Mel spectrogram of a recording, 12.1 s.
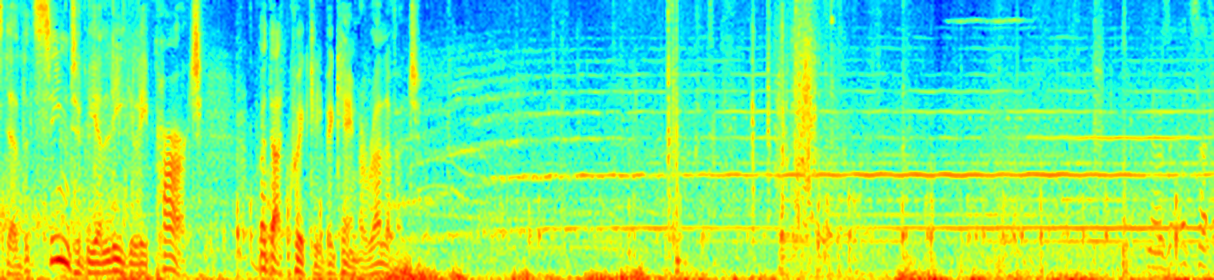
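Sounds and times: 
speech: 0.1s - 4.5s
low rumble: 3.3s - 11.8s
air raid siren wailing: 3.5s - 12.1s.

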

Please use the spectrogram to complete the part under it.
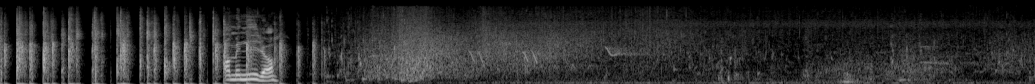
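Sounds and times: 
brisk hand clapping: 0.0s - 3.4s
speech: 2.3s - 2.9s.

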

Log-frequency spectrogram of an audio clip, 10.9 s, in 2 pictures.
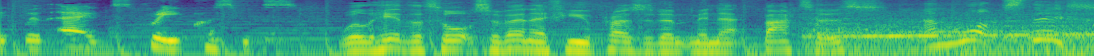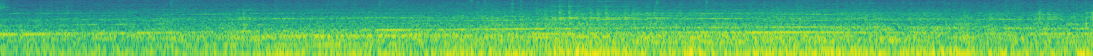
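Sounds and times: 
speech: 0.0s - 6.0s
tractor engine running: 4.0s - 10.9s.

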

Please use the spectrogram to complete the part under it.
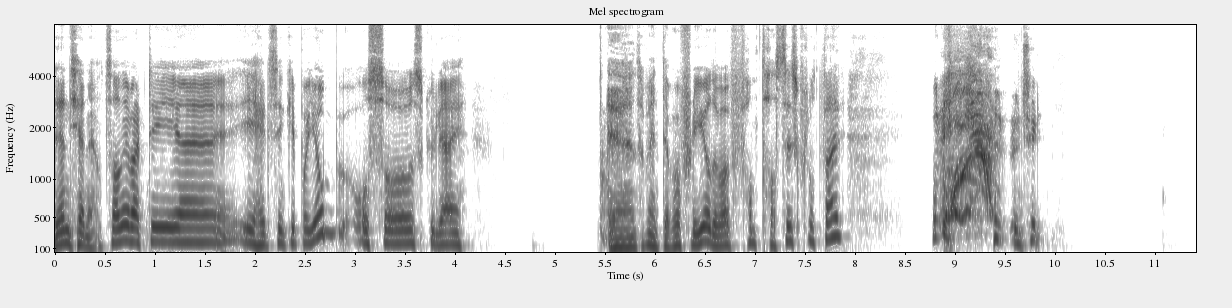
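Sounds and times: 
speech: 0.0s - 4.2s, 5.4s - 8.2s, 8.8s - 10.0s
harsh coughing: 8.8s - 9.9s.

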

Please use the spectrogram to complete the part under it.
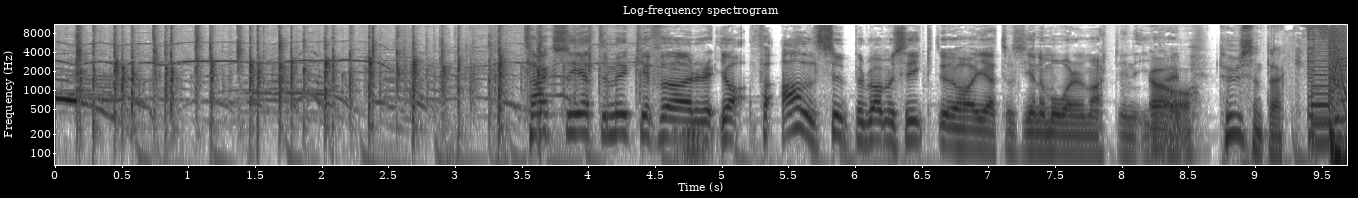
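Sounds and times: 
audience applause: 0.0s - 4.6s
speech: 3.6s - 9.6s.

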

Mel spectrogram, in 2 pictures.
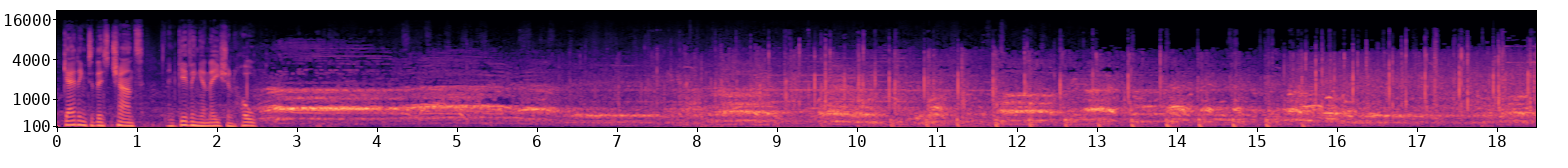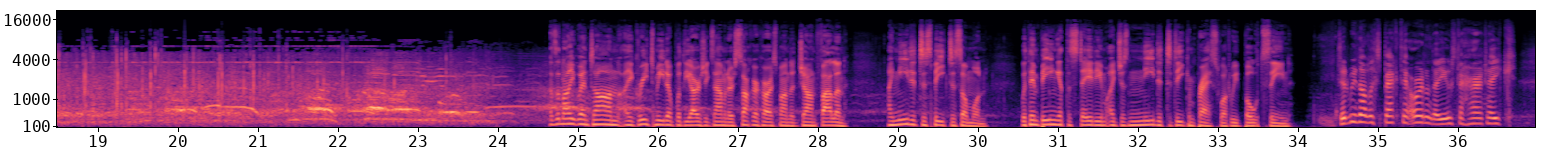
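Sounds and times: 
massed voices of Irish football supporters: 0.0s - 30.2s
speech: 0.1s - 2.8s, 24.9s - 36.9s
travelling Irish football supporters roaring in the Fortuna Arena: 2.4s - 29.6s
rhythmic clapping of Irish football supporters: 6.3s - 23.4s.

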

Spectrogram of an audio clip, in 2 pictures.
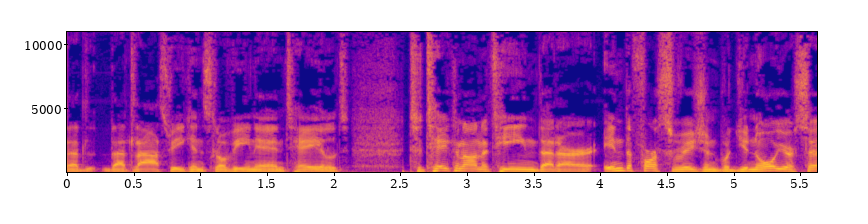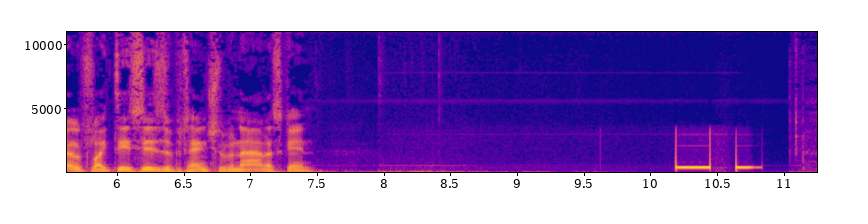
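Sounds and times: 
speech: 0.0s - 7.6s
phone line hang-up tone beeps: 10.2s - 10.8s.

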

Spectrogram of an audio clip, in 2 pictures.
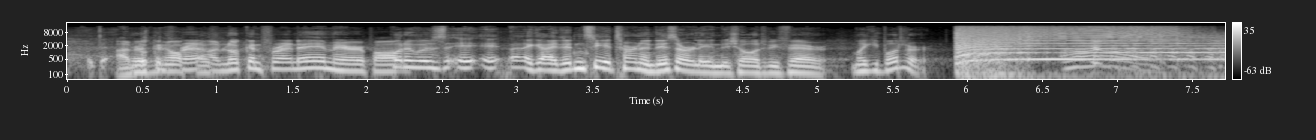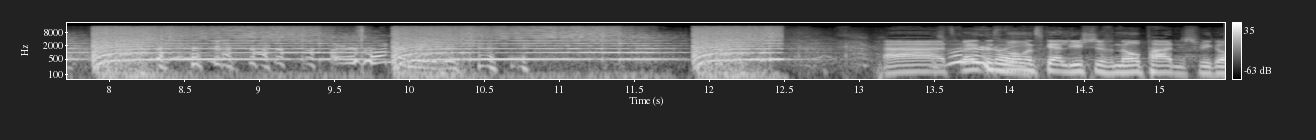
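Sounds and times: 
laughter: 0.0s - 0.9s, 6.6s - 11.2s, 12.5s - 14.3s
speech: 0.1s - 5.9s, 13.2s - 15.4s
siren horn sound effect: 5.9s - 12.9s.

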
